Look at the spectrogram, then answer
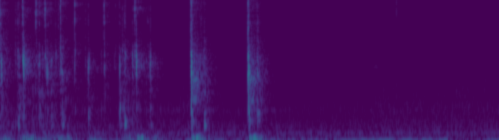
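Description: Fingers typing code on a computer keyboard, a quick close run of key clicks with two sharper strokes near the end before the keys fall quiet.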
